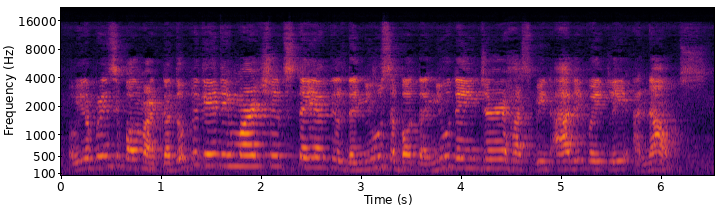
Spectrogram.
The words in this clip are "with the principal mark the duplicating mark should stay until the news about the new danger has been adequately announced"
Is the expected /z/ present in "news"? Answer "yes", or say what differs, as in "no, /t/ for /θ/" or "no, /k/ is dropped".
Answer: no, /s/ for /z/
